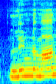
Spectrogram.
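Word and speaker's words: Lindeman: भाई थे, इनका नाम था रेमंड लिंडमान, कुछ लोग लिंडमैन बोलते हैं।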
